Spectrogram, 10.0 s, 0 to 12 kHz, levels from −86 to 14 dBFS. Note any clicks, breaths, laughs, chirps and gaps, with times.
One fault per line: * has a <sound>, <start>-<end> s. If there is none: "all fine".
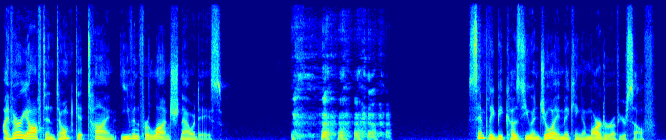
* has a laugh, 4.4-5.9 s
